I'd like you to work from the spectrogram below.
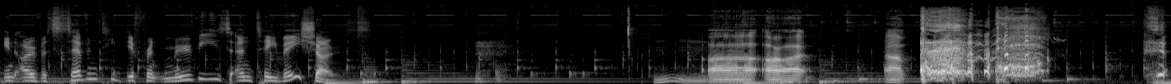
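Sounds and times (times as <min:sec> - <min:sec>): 
speech: 0:00.0 - 0:03.9, 0:06.6 - 0:08.2, 0:08.8 - 0:10.2, 0:11.5 - 0:11.7
person coughing: 0:04.8 - 0:05.2, 0:09.2 - 0:10.7, 0:11.5 - 0:11.7.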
